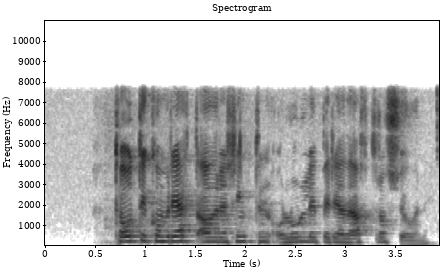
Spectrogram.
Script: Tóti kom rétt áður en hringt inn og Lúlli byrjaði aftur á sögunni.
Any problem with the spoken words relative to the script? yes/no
no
